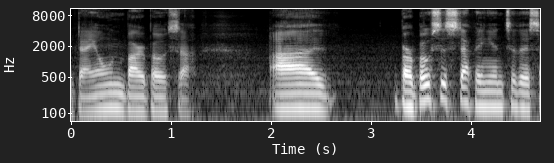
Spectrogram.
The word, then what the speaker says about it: Dione: Miranda Maverick taking on Dione Barbosa. Maybe it's Diane. Dione. No, I pronounced it right the first time. Dione Barbosa.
